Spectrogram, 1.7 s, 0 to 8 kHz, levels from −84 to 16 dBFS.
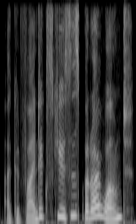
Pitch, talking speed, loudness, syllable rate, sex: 255 Hz, 245 wpm, -17 LUFS, 5.9 syllables/s, female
